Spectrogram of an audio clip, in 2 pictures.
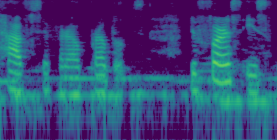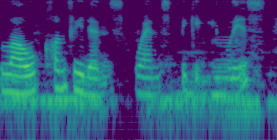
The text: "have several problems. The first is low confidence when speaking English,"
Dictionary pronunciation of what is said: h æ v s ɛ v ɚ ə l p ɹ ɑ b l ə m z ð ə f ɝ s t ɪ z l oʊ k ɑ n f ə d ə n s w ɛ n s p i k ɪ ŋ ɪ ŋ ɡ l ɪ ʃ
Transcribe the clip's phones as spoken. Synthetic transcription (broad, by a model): h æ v s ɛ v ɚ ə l p ɹ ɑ b l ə m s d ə f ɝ s t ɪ s l oʊ k ɑ n f ə d ə n s w ɛ n s p i k ɪ ŋ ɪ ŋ ɡ l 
